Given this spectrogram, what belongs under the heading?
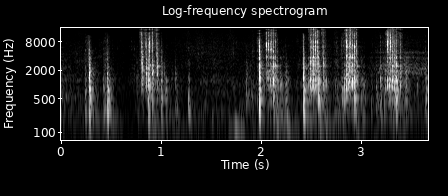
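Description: A hand ratchet fitted with a 10mm deep socket loosening nuts on a GMC or Chevy truck during hood release cable work: bursts of rapid clicking, several short runs with pauses between, close and loud.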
